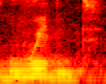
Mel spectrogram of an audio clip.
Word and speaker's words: Wnt: WNT, mais on prononce WINT.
